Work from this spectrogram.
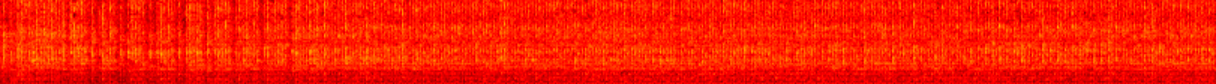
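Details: Four-cylinder engine starting in cold, windy weather after its cables were cleaned; it leaks some gas. Idle settles but stays slightly uneven and lumpy, not firing cleanly on all four. Owner plans to clean it again. Rough running.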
